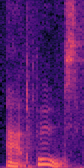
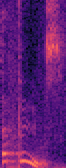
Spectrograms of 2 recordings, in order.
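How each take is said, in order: First: Said in the usual way. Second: "Boots" pitched much higher; varied retake. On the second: Shown as a demonstration. Voice artist redoing a tag for the client, high-pitched "Boots". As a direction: lift "Boots" way up in a fresh take. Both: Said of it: "don't like the way she's saying".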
